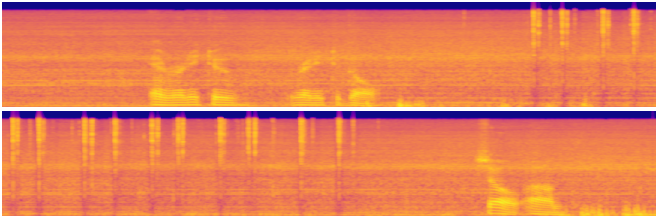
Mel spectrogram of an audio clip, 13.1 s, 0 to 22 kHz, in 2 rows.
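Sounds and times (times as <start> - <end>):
fan humming: 3.0 - 11.8.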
